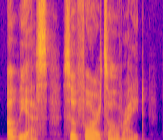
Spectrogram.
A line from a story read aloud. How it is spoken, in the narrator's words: said Lupin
